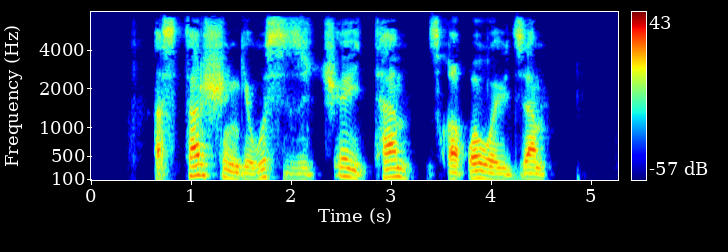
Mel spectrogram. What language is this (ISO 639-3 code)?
abk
